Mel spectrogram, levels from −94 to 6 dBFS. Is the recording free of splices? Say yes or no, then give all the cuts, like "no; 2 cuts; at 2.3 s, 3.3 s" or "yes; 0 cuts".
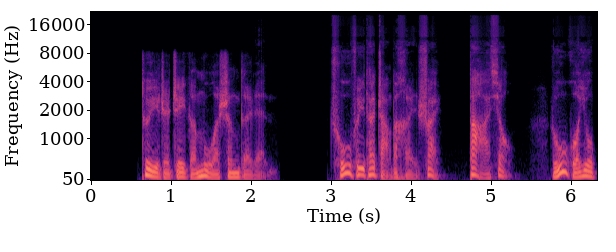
yes; 0 cuts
